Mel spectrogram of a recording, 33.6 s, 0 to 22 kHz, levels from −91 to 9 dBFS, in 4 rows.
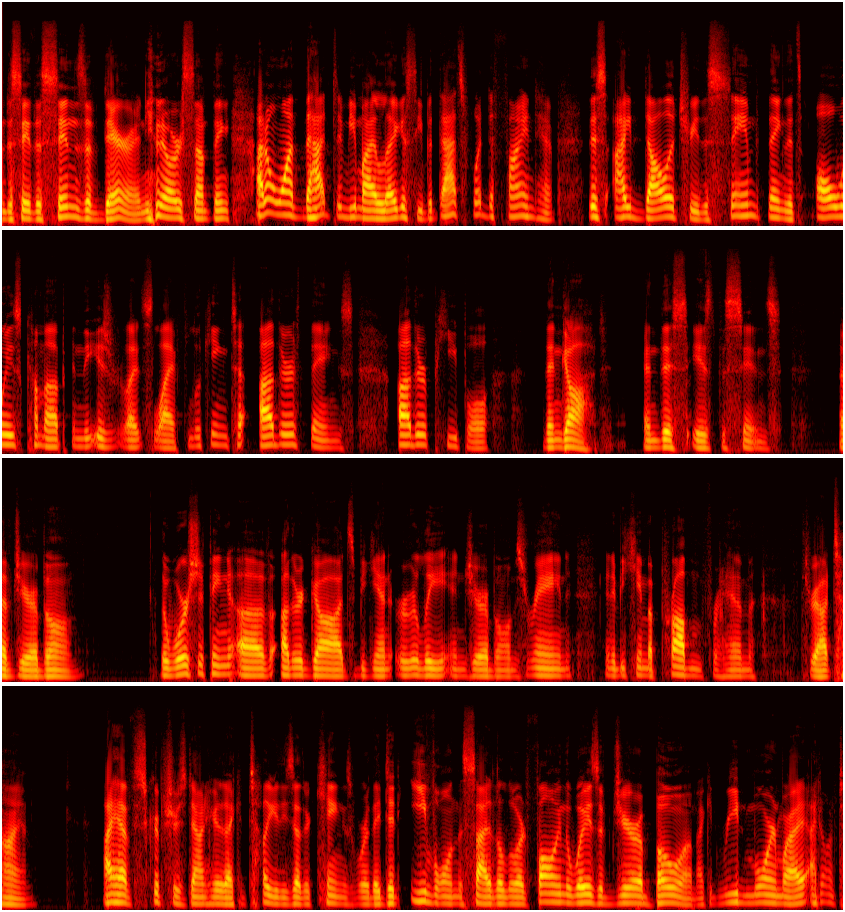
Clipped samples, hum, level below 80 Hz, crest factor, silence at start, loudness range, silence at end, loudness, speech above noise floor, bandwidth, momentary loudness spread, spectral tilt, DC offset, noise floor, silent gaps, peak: under 0.1%; none; -68 dBFS; 20 dB; 0 s; 5 LU; 0 s; -28 LUFS; 49 dB; 14.5 kHz; 13 LU; -6.5 dB/octave; under 0.1%; -77 dBFS; none; -8 dBFS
